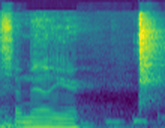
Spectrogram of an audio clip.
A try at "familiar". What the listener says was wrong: No, familiar. Roll your R's, bro.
